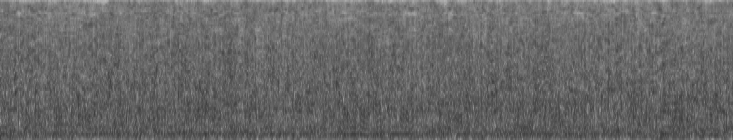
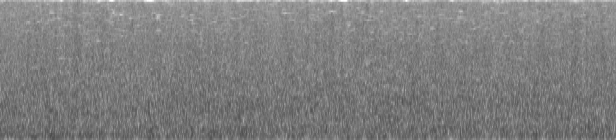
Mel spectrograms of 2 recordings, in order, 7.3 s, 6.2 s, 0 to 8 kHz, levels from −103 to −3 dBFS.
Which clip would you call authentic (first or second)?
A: second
